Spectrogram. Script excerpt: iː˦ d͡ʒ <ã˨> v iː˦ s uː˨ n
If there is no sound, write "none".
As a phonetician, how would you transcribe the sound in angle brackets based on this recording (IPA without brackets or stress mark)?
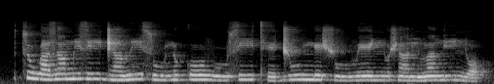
ã˨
